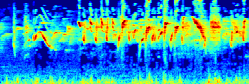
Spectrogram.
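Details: Just after moult, a parva European goldfinch in the Cravaty style of El Bordj opens with a few sweeping notes, then bursts into dense, high, jingling twitters and trills.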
